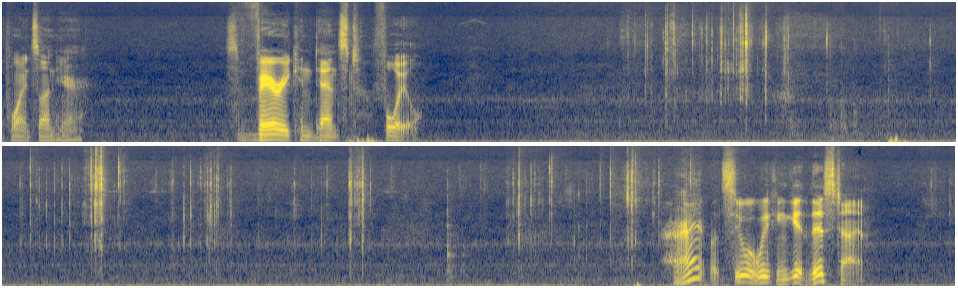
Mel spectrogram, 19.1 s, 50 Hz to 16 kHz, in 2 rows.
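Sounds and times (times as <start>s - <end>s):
foil pack crinkling: 6.1s - 8.4s, 9.2s - 13.6s, 14.3s - 16.3s.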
